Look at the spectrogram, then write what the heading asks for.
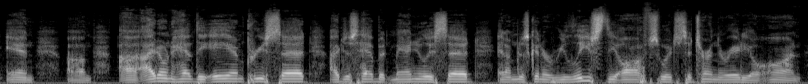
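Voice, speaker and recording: A man's voice: medium pitch, steady tone, moderate pace, a bit bright, no echo. A man giving a casual hands-on demonstration as a repairman, explaining step by step in a plain-spoken way. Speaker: repairman demonstrating a restored car radio.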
